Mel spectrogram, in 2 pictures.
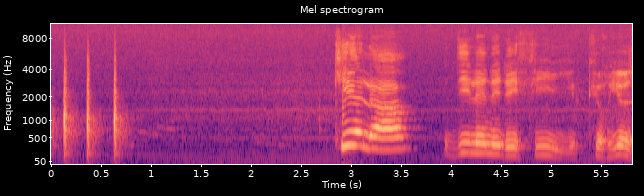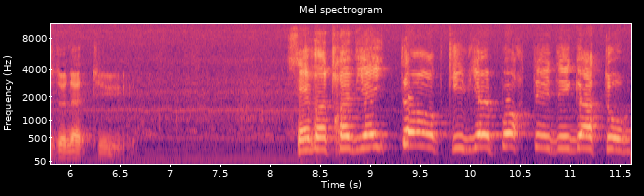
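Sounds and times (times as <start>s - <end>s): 
knocking on a door: 0.0s - 0.8s
speech: 2.8s - 6.7s, 8.2s - 11.5s.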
